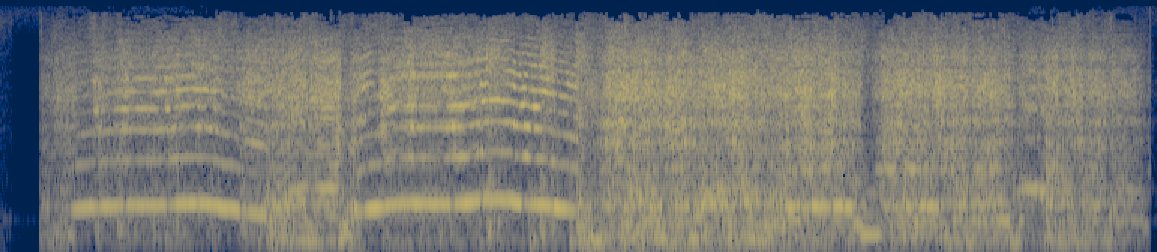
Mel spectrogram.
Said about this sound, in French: jouera une version historique de l'hymne national américain, en solo de guitare, tout en distorsion, vibrato, saturation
